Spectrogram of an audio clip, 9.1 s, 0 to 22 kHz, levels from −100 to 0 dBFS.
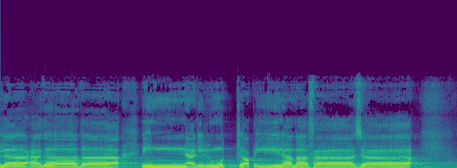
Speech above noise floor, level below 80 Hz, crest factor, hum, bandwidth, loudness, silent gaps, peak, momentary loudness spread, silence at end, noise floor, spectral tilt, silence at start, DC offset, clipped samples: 26 dB; -52 dBFS; 10 dB; none; 11.5 kHz; -18 LUFS; none; -8 dBFS; 6 LU; 0.4 s; -43 dBFS; -8 dB/octave; 0 s; under 0.1%; under 0.1%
